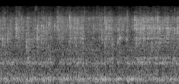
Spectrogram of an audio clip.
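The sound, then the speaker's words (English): Hot tap water runs in a steady, continuous stream into a sink as someone washes their hands to test a soap's lather, a bright hissing splash with no talking over it. “All right, so the water is running, and I'm just going to test out the lather.”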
